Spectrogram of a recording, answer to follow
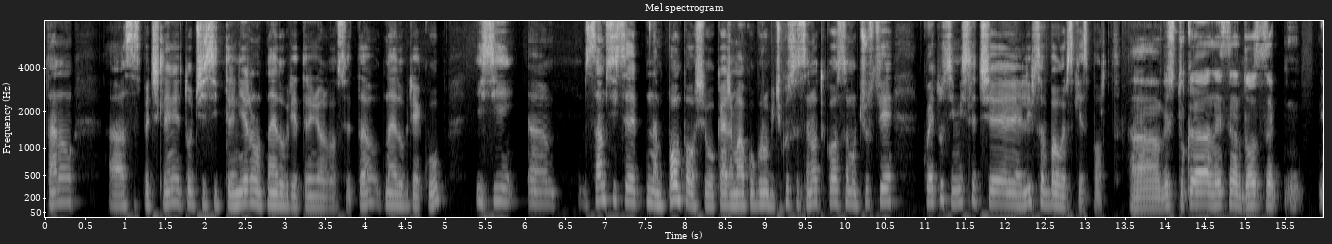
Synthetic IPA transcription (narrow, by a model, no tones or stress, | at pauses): st̪anəlˠ | sɐ̥sfpɛt͡ʃɛt̪lɛniɛt̪ot͡ʃɛsit̪ɾɛniɾənot̪najd̪obɾijət̪ɾɛnʲɔɾvəfsvɛt̪əot̪najd̪obɾiəklˠup̚ | isiə | samsisɛnɐpɔmpəlˠʃt̪ɛɡokaʒɛmalˠkʊɡɾubit͡ʃkʊsɐsɛd̪nɔt̪ɐ̥kɔvɐsɐmot͡ʃust̪viɛ | koɛt̪ʊsimislʲət͡ʃɛlipsvəvbɤlˠɡəɾskiəspɔ̰ɾt̪ | əvit͡ʃt̪ukənɐist̪inəd̪ɔst̪sɛ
